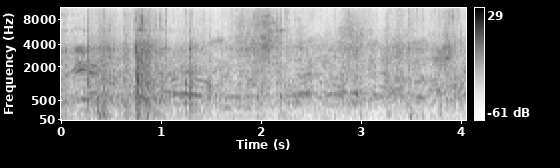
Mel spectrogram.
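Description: Several people talking at once, less close than the main speakers, with one sharp knock a little under a second in.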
